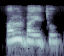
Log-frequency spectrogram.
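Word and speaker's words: البيت: Al-Baytu. So this is a lunar letter.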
